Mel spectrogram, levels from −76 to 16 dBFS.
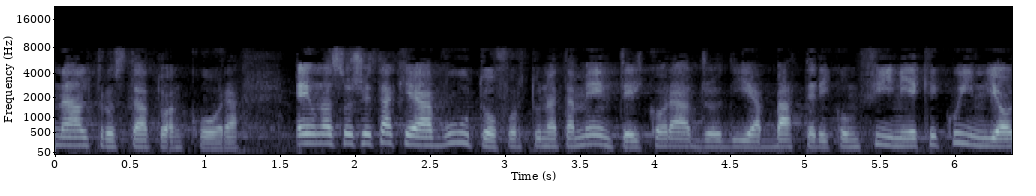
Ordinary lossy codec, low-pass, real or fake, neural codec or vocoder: none; none; real; none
